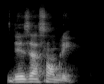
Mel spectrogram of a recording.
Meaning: to disassemble (to take to pieces)
- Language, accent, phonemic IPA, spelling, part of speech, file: French, France, /de.za.sɑ̃.ble/, désassembler, verb, LL-Q150 (fra)-désassembler.wav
